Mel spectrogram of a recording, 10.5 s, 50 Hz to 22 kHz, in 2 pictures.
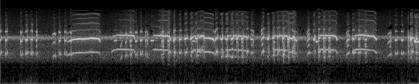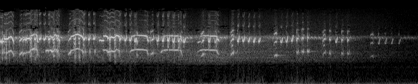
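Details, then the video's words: Calls of a Red-footed falcon recorded in 2021: a long series of high, harsh, ringing notes delivered in quick chattering bursts that slow and fade near the end. The falcon is the only clear sound. "Кобчик (голос)"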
